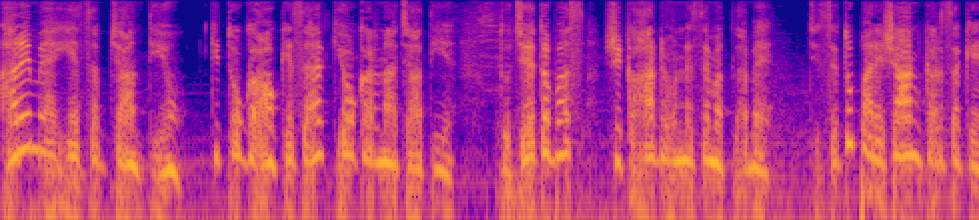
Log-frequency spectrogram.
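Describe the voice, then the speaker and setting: In a cartoonish character voice, the speaker uses a high pitch and a fairly quick pace. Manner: stern, bossy.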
